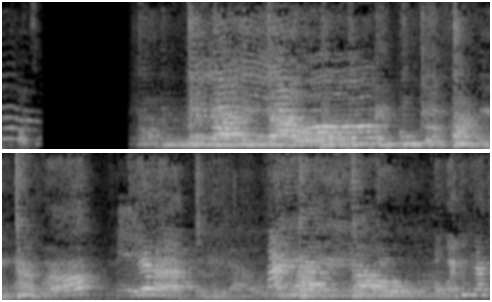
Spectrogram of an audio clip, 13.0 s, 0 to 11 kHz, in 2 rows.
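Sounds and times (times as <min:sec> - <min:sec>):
children's song with instruments: 0:01.7 - 0:12.7
child singing: 0:01.8 - 0:07.0, 0:08.0 - 0:12.3.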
